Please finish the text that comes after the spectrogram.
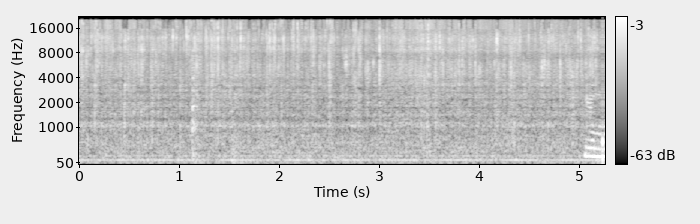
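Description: Salt cod fish fritters fry in hot oil, a steady close sizzle with a faint constant hum underneath, no talking.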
